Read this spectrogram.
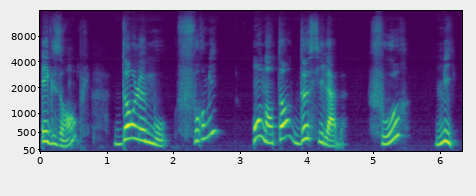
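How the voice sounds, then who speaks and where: Slow, carefully articulating woman teacher. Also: sits high, sing-song, darkish tone. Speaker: French pronunciation teacher. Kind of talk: pronunciation lesson.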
